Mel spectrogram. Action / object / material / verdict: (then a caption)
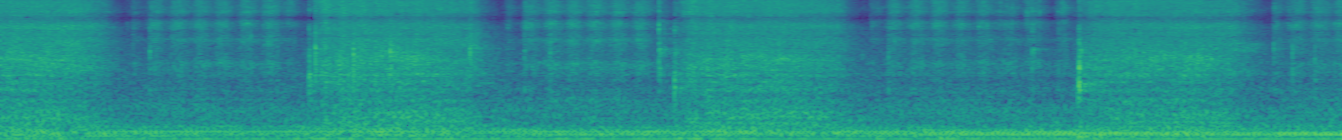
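scrape / synthetic carpet pile under a bristle rake / synthetic fibre / none. A blue bristle carpet rake on a wooden handle is dragged repeatedly through the soft pile of speckled brown synthetic wall-to-wall carpet. Steady, brushing strokes rub and scrape over a constant low hum. The strokes blend into a continuous, even texture.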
